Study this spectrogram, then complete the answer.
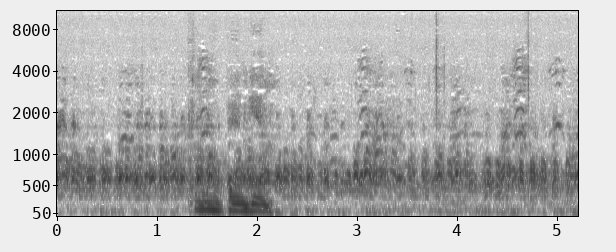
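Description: Geese honk as they fly in toward a hunting spread, a short burst of loud calls near the middle over steady outdoor background noise, with a voice speaking briefly.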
